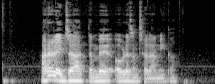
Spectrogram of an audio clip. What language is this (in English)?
Catalan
